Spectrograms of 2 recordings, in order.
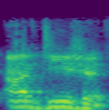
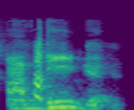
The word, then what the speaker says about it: Avdija: Just say Avdija. Think of it like you're Brad Pitt and Inglourious Bastards and just say it phonetically and it works. Avdija. – Avdija.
